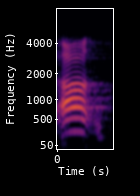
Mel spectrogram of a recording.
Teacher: جب ہم حمزہ کی ادائیگی کریں گے تو اس کی ادائیگی حلق کے نچلے حصے سے ہوگی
